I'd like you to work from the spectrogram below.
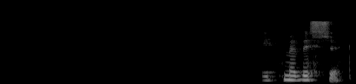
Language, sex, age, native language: Icelandic, female, 11, Icelandic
